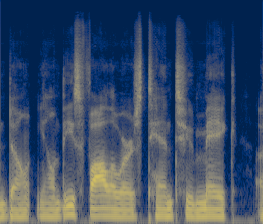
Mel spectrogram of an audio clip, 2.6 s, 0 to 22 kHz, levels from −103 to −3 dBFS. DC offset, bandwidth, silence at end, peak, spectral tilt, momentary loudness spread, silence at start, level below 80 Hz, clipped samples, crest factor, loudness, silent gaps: under 0.1%; 14.5 kHz; 0 s; -12 dBFS; -6 dB/octave; 8 LU; 0 s; -50 dBFS; under 0.1%; 18 dB; -29 LUFS; none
